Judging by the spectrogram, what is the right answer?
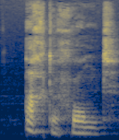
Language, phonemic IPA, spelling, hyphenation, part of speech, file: Dutch, /ˈɑx.tərˌɣrɔnt/, achtergrond, ach‧ter‧grond, noun, Nl-achtergrond.ogg
- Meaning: background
